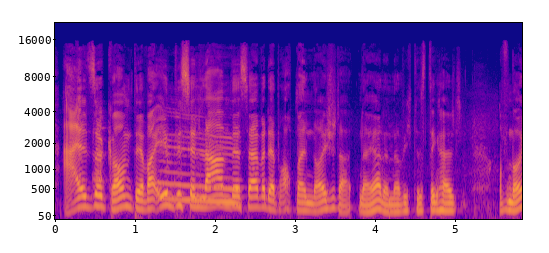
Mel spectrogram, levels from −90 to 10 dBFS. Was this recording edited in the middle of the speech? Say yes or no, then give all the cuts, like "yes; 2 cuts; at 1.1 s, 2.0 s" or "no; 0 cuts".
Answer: no; 0 cuts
